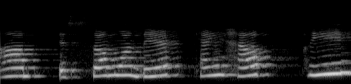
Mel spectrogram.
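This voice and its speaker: A woman uses a put-on character voice, squeaky and extremely high in pitch. She goes very slowly with fairly even intonation and slight echo. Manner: pleading for help.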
